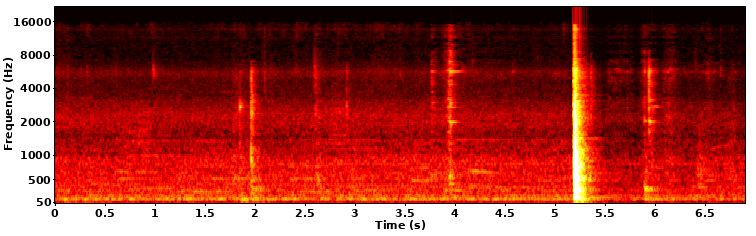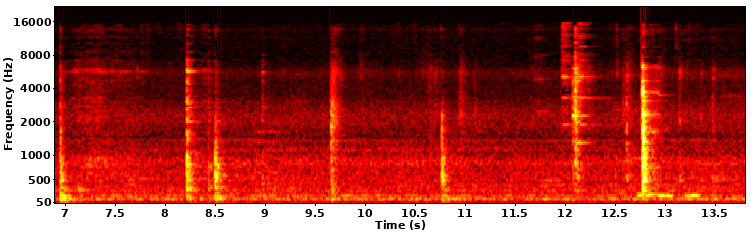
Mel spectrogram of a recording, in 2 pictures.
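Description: A cleaver chopping on a thick wooden chopping board while cutting up a whole raw chicken: one loud chop about five seconds in, then lighter knocks and clinks roughly a second apart, with another strong knock near the end.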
